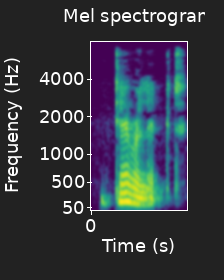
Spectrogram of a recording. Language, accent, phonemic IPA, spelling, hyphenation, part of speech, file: English, Southern England, /ˈdɛr.ə.lɪkt/, derelict, de‧re‧lict, adjective / noun / verb, LL-Q1860 (eng)-derelict.wav
- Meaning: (adjective) 1. Given up by the guardian or owner; abandoned, forsaken 2. Given up by the guardian or owner; abandoned, forsaken.: Of a ship: abandoned at sea; of a spacecraft: abandoned in outer space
